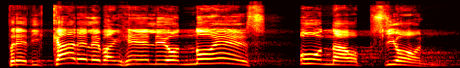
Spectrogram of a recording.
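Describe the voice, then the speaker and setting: A man's voice: extremely high pitch, lively intonation, slow pace, fairly bright tone, smooth. A middle-aged man preaching a sermon as pastor, playing with his intonation for emphasis and leading the congregation in call-and-response. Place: church sanctuary. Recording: reverberant church hall.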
